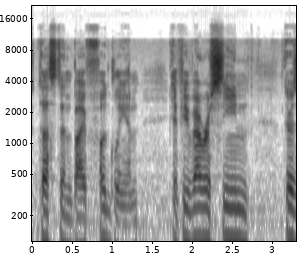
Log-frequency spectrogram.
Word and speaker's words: Byfuglien: A Dustin Byfuglien, which I pronounce Dustin Byfuglien.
